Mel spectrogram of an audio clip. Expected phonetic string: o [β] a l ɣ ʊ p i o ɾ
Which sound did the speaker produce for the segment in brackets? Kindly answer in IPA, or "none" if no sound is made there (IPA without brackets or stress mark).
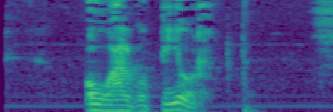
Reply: w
